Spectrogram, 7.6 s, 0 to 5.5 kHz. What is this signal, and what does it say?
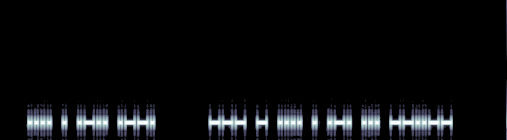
Morse code, heard as a keyed tone, about 25 wpm, 700 Hz. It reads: HELP OTHERS,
